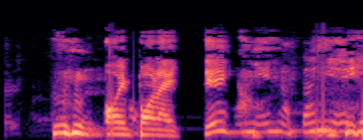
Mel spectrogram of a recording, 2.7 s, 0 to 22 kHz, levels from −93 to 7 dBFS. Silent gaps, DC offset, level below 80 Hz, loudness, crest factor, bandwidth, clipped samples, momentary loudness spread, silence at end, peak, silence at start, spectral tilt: none; under 0.1%; -54 dBFS; -15 LUFS; 16 dB; 9.4 kHz; under 0.1%; 11 LU; 0 s; 0 dBFS; 0.4 s; -4.5 dB/octave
